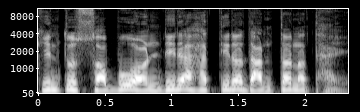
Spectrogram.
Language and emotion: Odia, neutral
